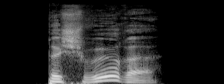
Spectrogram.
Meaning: inflection of beschwören: 1. first-person singular present 2. first/third-person singular subjunctive I 3. singular imperative
- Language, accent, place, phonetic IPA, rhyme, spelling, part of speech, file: German, Germany, Berlin, [bəˈʃvøːʁə], -øːʁə, beschwöre, verb, De-beschwöre.ogg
